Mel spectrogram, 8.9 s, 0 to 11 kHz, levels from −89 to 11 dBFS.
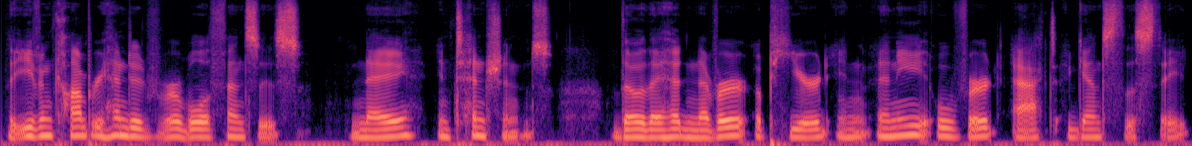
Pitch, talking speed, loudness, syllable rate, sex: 145 Hz, 125 wpm, -18 LUFS, 4.5 syllables/s, male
